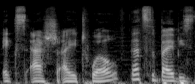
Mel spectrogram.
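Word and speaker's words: X Æ A-12: And it had that funny name, X-A-E-A-G-L-A, pronounced X-A-12.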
